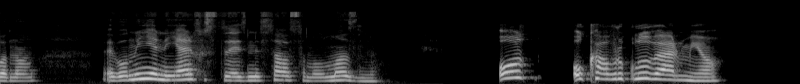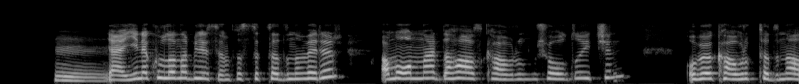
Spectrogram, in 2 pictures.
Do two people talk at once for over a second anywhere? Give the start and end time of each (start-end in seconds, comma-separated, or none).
none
